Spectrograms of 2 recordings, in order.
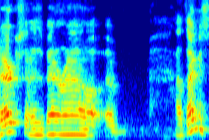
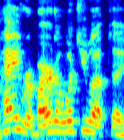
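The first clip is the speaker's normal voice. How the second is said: higher-pitched teasing greeting; teasing call; 7 semitones higher than usual. Retold or imitated. Ribbing the boss by a nickname, higher teasing call. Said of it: "And I'll call him. I'm like".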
